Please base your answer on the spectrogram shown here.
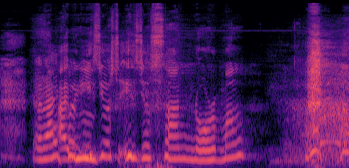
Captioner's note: laughter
